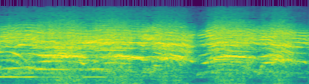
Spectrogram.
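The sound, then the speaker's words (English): A crowd of children shouting together about day camp in loud, sustained unison, a dense chorus of high voices that briefly dips before surging again, like an angry chanting protest. “They're shouting about day camp, what do we do? I think it's a revolt.”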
